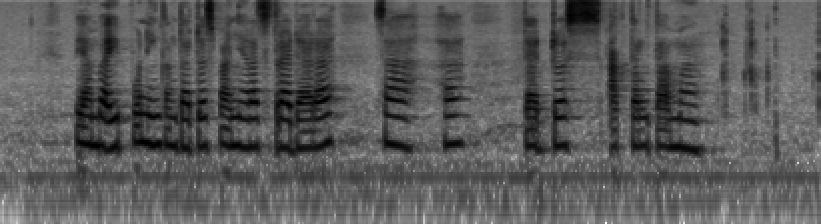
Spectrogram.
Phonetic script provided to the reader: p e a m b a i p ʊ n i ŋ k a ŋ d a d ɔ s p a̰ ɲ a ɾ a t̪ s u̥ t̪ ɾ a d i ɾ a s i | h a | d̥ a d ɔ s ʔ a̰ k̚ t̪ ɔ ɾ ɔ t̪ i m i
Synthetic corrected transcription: p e a m b a i p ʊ n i ŋ k a ŋ d a d ɔ s p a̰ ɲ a ɾ a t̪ s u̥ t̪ ɾ a d a ɾ a s a | h a | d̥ a d ɔ s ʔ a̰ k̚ t̪ ɔ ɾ u t̪ a m a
